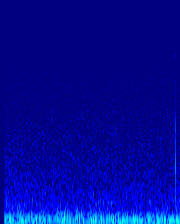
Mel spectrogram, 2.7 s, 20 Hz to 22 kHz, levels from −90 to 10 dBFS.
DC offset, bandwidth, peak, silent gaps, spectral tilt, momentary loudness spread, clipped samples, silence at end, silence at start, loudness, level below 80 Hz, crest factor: under 0.1%; 14.5 kHz; -42 dBFS; none; -5 dB/octave; 1 LU; under 0.1%; 0 s; 0.05 s; -63 LUFS; -62 dBFS; 16 dB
